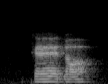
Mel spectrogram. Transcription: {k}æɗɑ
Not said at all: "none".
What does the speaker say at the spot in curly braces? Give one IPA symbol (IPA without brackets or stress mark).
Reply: k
